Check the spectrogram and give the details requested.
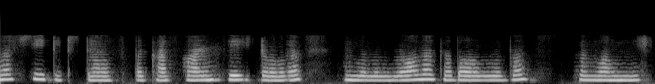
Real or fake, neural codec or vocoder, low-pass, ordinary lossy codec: fake; codec, 16 kHz, 0.5 kbps, FreqCodec, smaller model; 7.2 kHz; AAC, 16 kbps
